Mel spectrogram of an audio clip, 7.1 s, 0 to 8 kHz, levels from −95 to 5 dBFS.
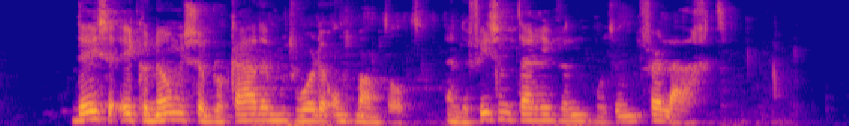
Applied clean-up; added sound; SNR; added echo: classical method log-MMSE.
